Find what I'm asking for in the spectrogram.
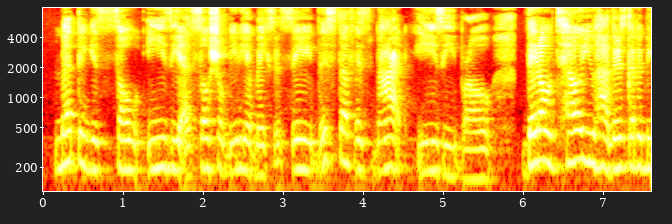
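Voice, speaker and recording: With hardly any pauses, a woman speaks at a fairly slow pace in a medium pitch with fairly even intonation, and room echo is audible. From US West Coast, San Francisco Bay Area. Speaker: real estate entrepreneur and motivational speaker. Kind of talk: motivational talk. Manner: casual.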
